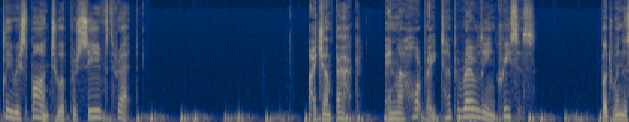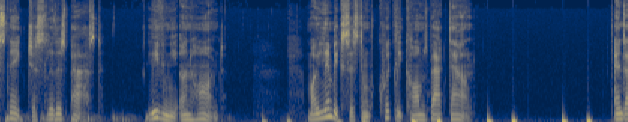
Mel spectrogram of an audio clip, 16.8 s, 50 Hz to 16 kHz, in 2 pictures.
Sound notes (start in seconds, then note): 7.5 fast heartbeat; 15.8 heartbeat slows down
